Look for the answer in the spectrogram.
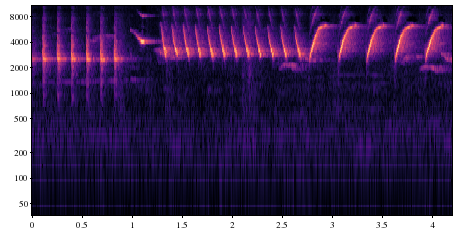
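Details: Black-winged starling singing in a lure recording: rapid clipped chatter, a brief whistle, then a quick series of bright chipping notes, then several loud, upward-swept whistles repeated roughly every third of a second.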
